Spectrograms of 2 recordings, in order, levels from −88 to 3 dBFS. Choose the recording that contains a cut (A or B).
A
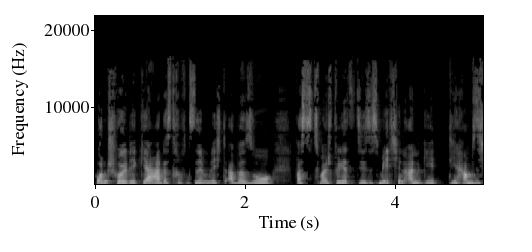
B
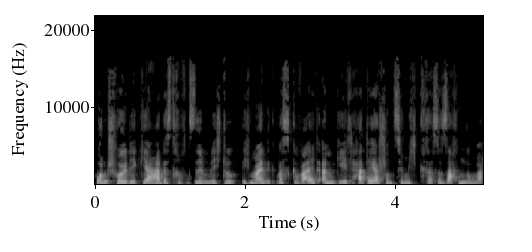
A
